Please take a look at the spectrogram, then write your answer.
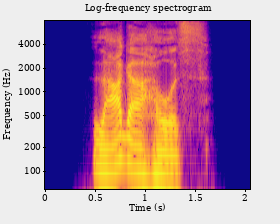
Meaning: warehouse, storehouse, magazine, depot
- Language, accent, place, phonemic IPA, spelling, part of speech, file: German, Germany, Berlin, /ˈlaːɡɐˌhaʊ̯s/, Lagerhaus, noun, De-Lagerhaus.ogg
